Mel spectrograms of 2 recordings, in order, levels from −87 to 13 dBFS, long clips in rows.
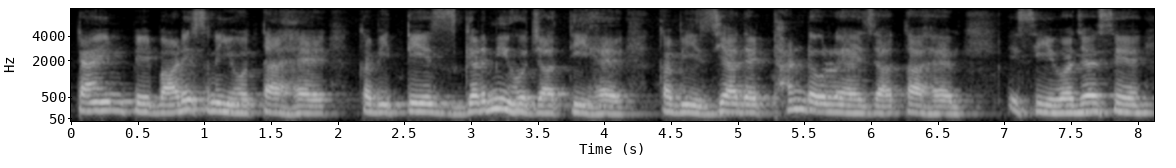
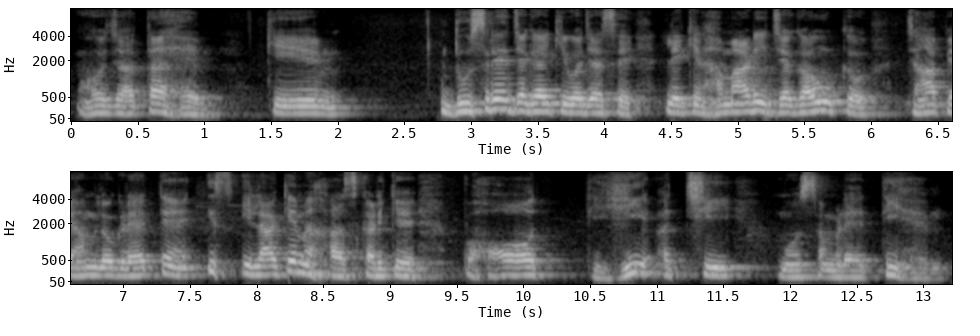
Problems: none marked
